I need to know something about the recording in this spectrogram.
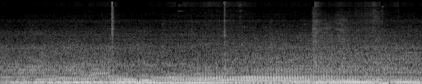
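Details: Diesel vehicle after alternator repair at shop, battery and fuel-water separator warning lights now go out: steady low diesel rumble, even firing, no knocks or squeals; normal running, charging system working.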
